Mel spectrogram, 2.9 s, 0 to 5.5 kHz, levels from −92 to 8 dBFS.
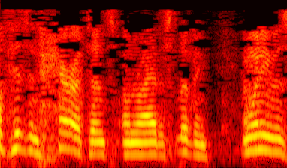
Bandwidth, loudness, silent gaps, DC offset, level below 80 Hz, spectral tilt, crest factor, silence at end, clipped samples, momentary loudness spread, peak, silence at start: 5 kHz; -25 LUFS; none; under 0.1%; -58 dBFS; -9 dB/octave; 14 dB; 0 s; under 0.1%; 8 LU; -10 dBFS; 0 s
